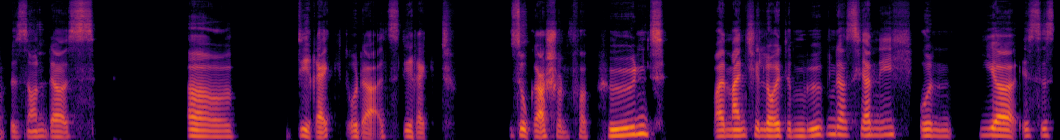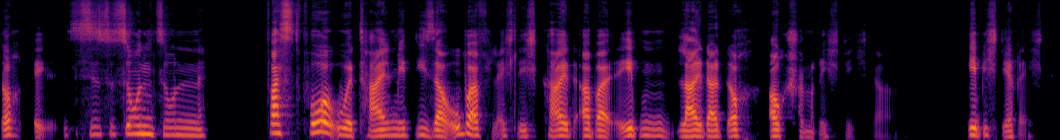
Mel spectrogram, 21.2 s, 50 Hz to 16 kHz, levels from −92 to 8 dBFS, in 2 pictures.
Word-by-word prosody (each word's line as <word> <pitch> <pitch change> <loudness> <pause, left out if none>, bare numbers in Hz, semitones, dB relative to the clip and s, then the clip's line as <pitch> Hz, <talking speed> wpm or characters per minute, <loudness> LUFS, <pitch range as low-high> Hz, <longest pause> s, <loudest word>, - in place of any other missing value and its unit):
besonders, 140 0 -5 0.9
äh, 150 -3 +1 0.7
direkt - - -2
oder - - -3
als - - -14
direkt 130 -5 -9 0.5
sogar 170 0 +1
schon 140 -3 -4
verpönt, 175 - +2 0.5
weil 155 +1 +2
manche 165 +1 +1
Leute 160 0 +2
mögen 170 +5 -1
das 185 -2 -3
ja 175 -1 +2
nicht. 185 +3 -8
Und 160 -2 -4 0.3
hier 175 -3 +5
ist 165 0 -10
es 170 +1 -8
doch 180 +2 -2
äh, - - -10
es 180 - -12
ist 200 0 -9
so 215 0 0
'n 210 -2 +3
so 190 -1 -9
'n 180 -2 -6 0.6
fast 235 -1 +4
Vorurteil 175 - +4
mit 175 0 -6
dieser 165 -4 +1
Oberflächlichkeit, 165 -3 0
aber 160 -2 +2
eben 170 -3 -1
leider 150 0 +4
doch 160 +1 -2
auch 160 0 +2
schon 135 -1 -13
richtig. - - -23 0.2
Da - - -29 0.8
gebe 185 -1 +3
ich 180 -1 -10
dir 145 +1 -8
recht. - - -25
165 Hz, 125 wpm, -24 LUFS, 155-180 Hz, 0.9 s, hier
